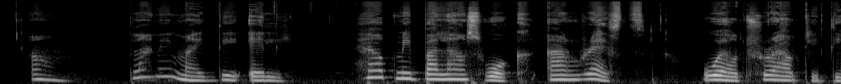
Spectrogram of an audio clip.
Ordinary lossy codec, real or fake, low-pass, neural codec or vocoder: none; real; none; none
